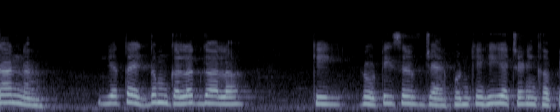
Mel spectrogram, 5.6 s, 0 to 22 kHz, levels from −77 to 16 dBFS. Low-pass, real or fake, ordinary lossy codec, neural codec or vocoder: 7.2 kHz; real; Opus, 24 kbps; none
